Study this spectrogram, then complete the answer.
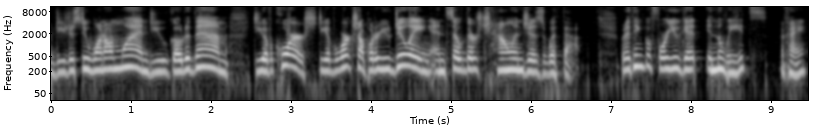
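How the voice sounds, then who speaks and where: A woman's voice: medium pitch, dry recording, studio quality. A woman, hosting a casual solo podcast, chatty and encouraging with frequent asides. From Texas. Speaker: podcast host.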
